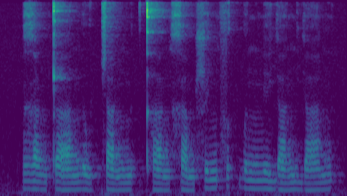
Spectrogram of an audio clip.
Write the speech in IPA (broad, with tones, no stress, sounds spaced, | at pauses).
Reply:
ɣ a˨˩ ŋ ʈ aː˨˩˨ ŋ ə˨˩˨ w c a˨˩˨ ŋ n ə˨˩ k̚ t̪ʰ a˨˩˨ ŋ x a˨˩˨ m ʂ e˧˥ ŋ f ə˦˥ k̚ w ə˧ ŋ n e˧ j a˨˩˦ ŋ j a˧˥ n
